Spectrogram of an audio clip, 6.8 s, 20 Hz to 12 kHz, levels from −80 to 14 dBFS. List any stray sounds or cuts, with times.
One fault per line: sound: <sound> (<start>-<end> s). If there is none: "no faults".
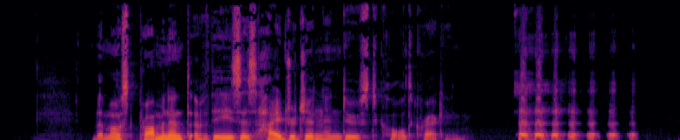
sound: laugh (5.1-6.4 s)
